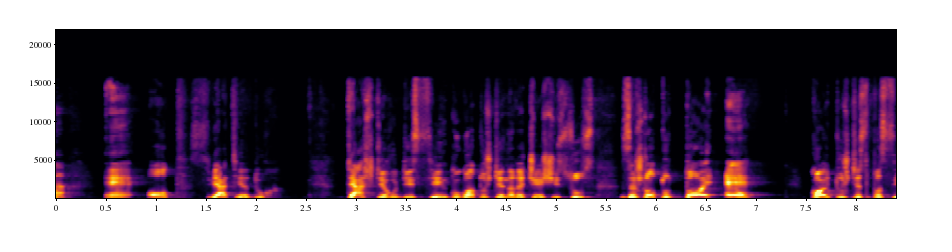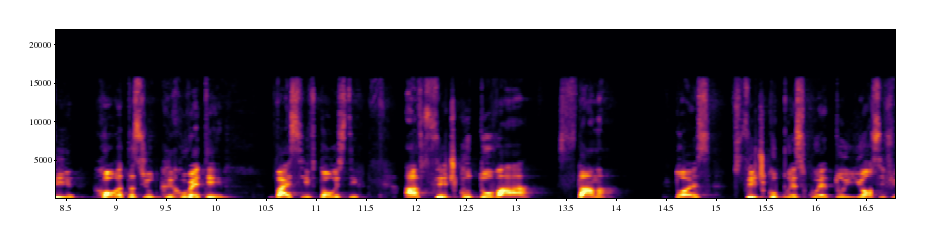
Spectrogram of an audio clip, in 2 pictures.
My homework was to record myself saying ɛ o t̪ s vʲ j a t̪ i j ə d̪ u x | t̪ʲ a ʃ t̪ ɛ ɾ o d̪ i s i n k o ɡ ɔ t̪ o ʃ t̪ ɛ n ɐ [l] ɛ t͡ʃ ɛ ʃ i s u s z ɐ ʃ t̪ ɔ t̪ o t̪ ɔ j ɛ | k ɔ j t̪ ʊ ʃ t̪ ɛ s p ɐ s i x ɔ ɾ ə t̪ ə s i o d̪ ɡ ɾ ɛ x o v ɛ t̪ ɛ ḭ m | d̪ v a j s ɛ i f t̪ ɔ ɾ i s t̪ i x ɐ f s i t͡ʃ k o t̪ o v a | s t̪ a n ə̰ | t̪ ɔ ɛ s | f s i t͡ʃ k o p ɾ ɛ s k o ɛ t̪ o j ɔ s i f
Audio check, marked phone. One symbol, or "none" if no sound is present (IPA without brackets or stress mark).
ɾ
